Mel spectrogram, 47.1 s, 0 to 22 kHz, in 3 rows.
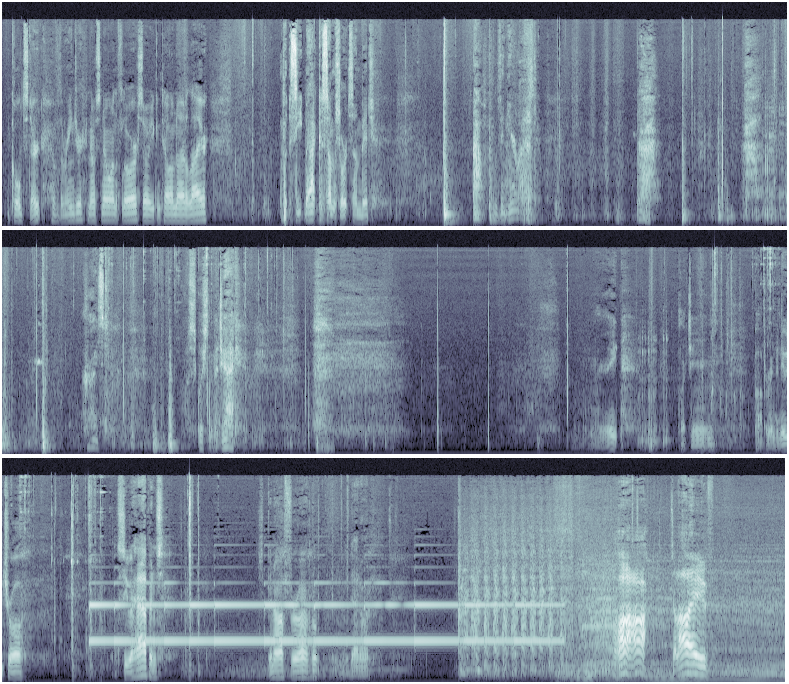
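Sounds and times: steady high tone: 33.2s - 42.6s
engine starting: 40.5s - 43.8s
drawn-out groan: 40.5s - 47.0s.

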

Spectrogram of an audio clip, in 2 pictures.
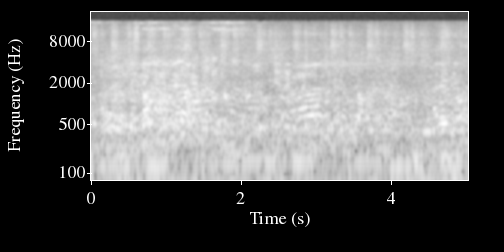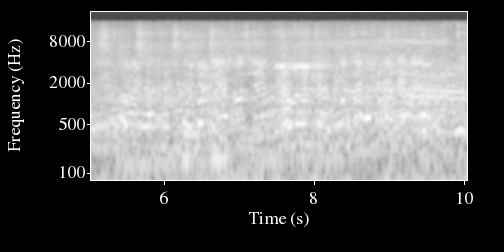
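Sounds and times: background music with bass: 0.0s - 10.0s
chatter of people: 0.0s - 10.0s.

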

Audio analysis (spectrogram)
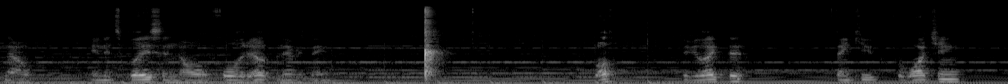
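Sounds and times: soft background music: 0.0s - 10.0s
hands smacking: 4.2s - 4.6s.

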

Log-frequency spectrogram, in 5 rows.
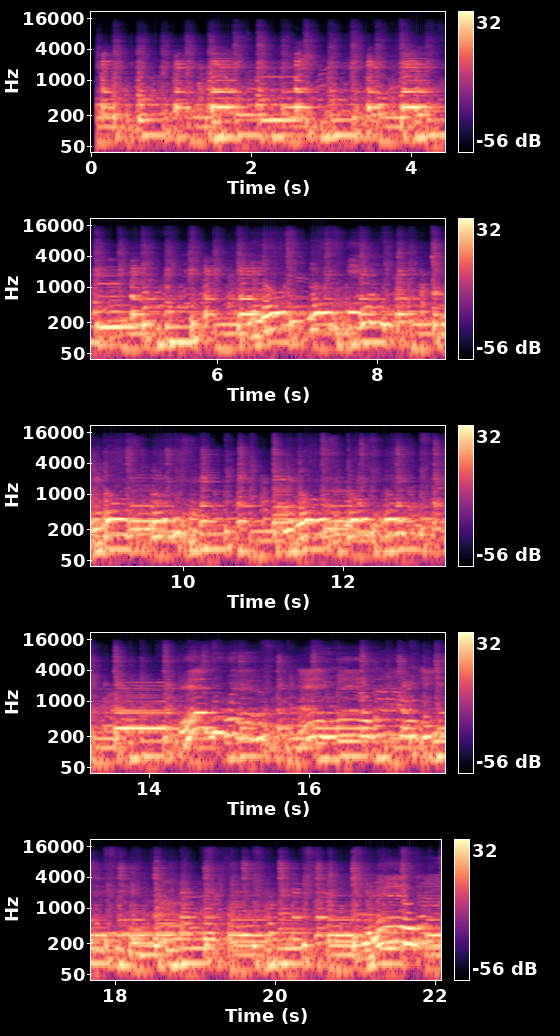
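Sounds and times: blues-rock band playing: 0.1s - 22.0s
guitar lead with pitch bends: 0.1s - 22.0s.

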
